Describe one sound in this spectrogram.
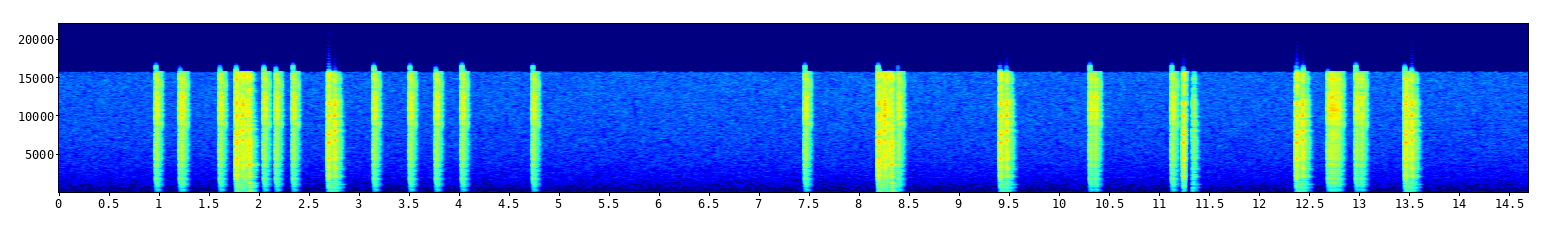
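Short sharp menu clicks tick again and again.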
